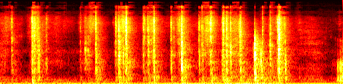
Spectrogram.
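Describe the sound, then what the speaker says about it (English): Tarot cards are shuffled and drawn from the deck in a rapid run of crisp, close papery snaps and flicks over faint room hum. "let me grab one more card here"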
